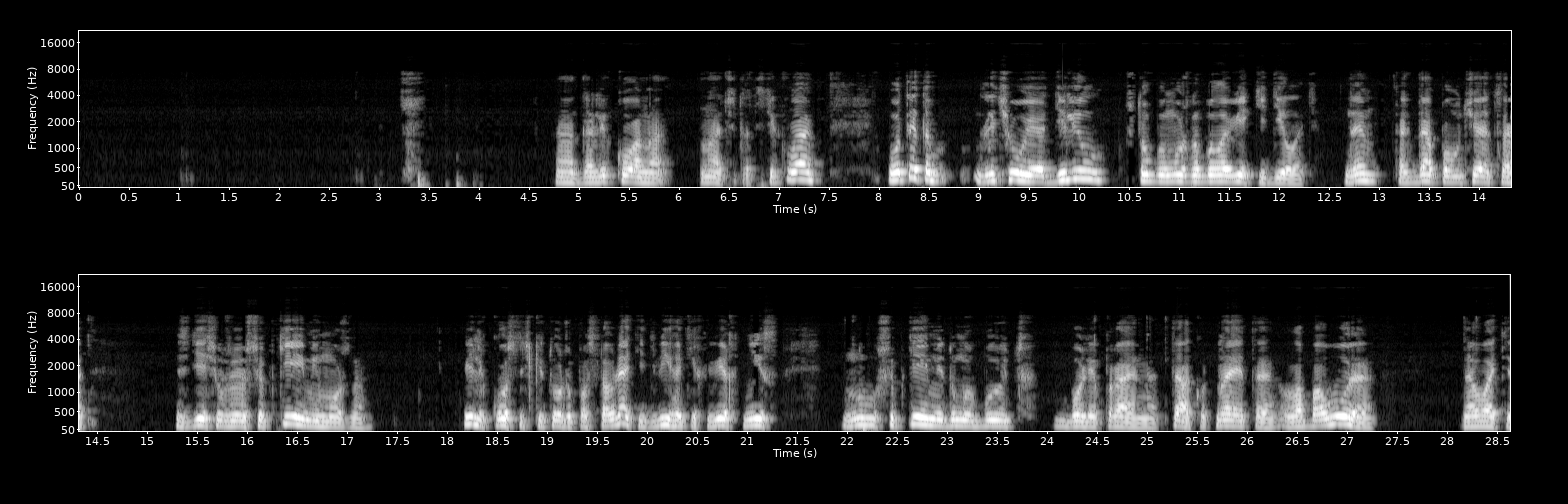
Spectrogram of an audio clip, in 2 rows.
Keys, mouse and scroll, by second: 1.3-3.3 middle drag, 4.0 g, 7.1-8.3 middle drag, 13.5-14.7 middle drag, 22.4-24.8 middle drag, 25.4 click.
